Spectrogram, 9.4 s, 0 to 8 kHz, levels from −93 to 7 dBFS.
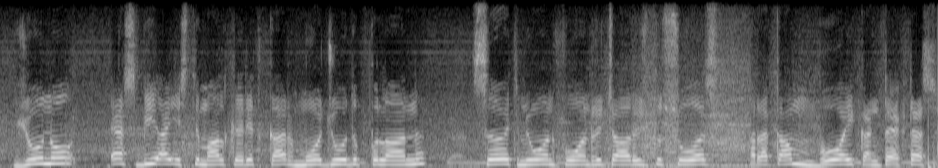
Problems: constant background noise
